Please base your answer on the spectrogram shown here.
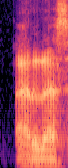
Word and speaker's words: Adidas: I think Adidas have actually, or Adidas as you Americans say, have actually got rid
